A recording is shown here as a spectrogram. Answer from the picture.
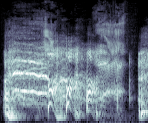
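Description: A cartoon character's voice straining, gagging and retching, several loud heaves in a row.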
